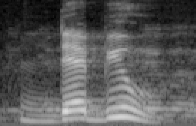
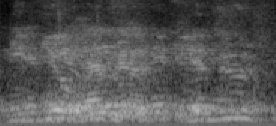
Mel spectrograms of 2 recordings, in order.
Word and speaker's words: debut: Uh, this is debut. Debut. Debut. There is no no T sound. It is debut.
